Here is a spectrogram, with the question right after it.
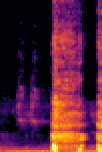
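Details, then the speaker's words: Adult woman who was ill while travelling and is still recovering: a single short cough, then a brief second burst, in a quiet room; cough. "excusez-moi pour ma toux et ma voix qui risque de dérailler à des petits moments mais j'ai été aussi malade en voyage"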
